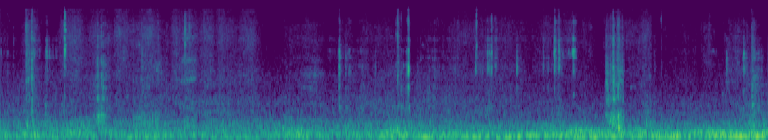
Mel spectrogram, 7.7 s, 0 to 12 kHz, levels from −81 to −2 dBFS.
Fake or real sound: real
